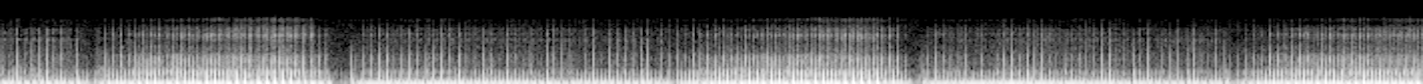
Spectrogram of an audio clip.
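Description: Tabby cat purring in a continuous pulsing rumble that goes louder and softer in turn, with a louder stretch about every three seconds.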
